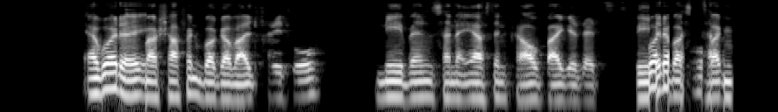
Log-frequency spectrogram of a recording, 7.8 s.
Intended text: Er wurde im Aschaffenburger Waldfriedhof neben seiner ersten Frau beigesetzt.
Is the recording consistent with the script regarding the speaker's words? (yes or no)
no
